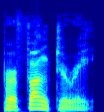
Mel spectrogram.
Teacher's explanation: Perfunctory has 4 syllables, and the stress is on that second syllable, perfunctory. That third syllable has the schwa, and it's going to end with that long E sound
